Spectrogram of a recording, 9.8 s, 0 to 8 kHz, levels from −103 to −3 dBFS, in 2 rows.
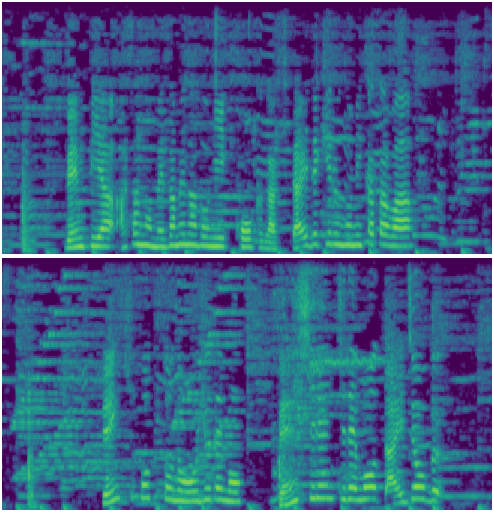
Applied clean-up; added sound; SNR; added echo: classical method Wiener filter.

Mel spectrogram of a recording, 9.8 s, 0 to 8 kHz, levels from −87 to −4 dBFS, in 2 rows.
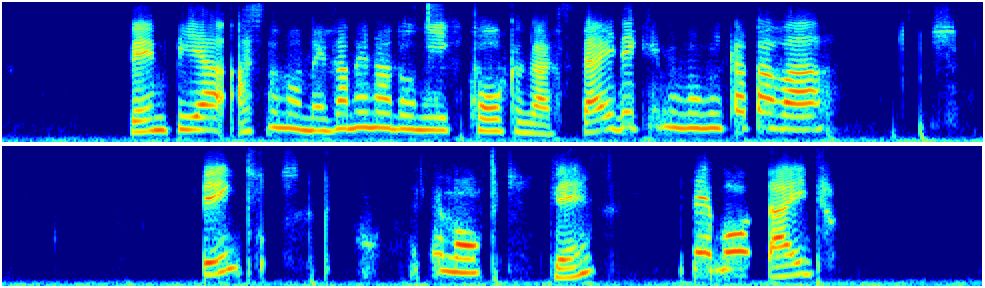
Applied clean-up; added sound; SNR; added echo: neural diffusion model UNIVERSE++.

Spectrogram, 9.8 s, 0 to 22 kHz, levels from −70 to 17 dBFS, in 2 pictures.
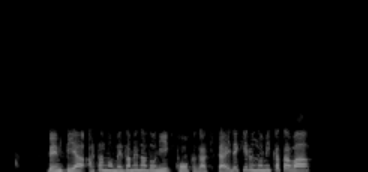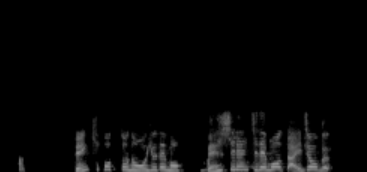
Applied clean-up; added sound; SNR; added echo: neural mask model Resemble Enhance denoiser.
